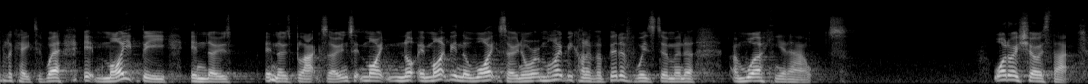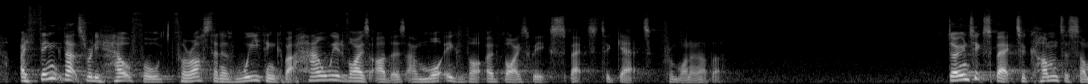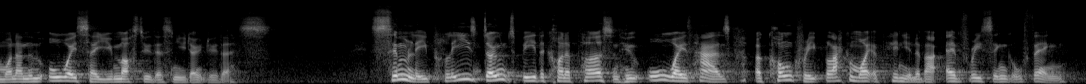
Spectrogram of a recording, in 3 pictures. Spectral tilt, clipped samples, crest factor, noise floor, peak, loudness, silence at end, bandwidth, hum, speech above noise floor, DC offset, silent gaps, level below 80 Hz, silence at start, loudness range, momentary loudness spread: -6.5 dB/octave; under 0.1%; 20 dB; -61 dBFS; -2 dBFS; -22 LUFS; 0.2 s; 14 kHz; none; 39 dB; under 0.1%; none; -72 dBFS; 0 s; 8 LU; 13 LU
